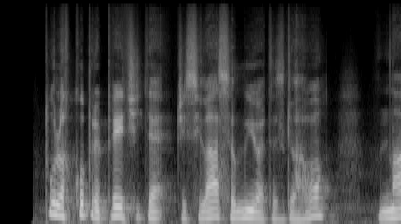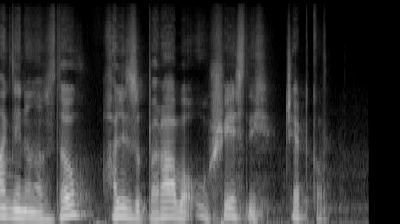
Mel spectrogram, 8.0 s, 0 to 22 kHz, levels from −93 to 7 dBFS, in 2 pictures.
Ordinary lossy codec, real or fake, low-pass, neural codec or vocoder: none; fake; 19.8 kHz; autoencoder, 48 kHz, 32 numbers a frame, DAC-VAE, trained on Japanese speech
